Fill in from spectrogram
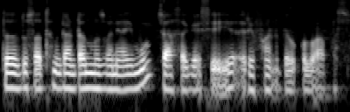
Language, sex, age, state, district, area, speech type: Kashmiri, male, 30-45, Jammu and Kashmir, Anantnag, rural, spontaneous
